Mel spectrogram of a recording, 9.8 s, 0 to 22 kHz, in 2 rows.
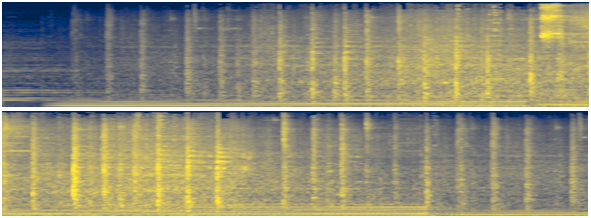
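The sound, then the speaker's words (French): A train rolls steadily along the rails with a deep, constant engine hum and a repeating clickety-clack of wheels over track joints, fairly loud with no voices. “Quand on prend le train euh, le matin à 7 h, on part, euh, on a une heure de cours à faire.”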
